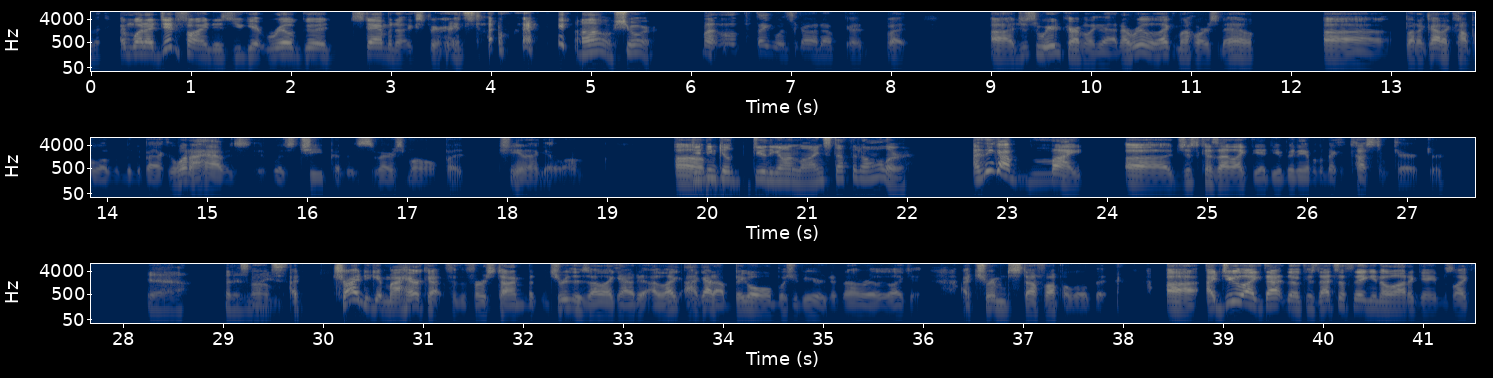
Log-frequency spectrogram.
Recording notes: Someone’s internet is borked this week, and so Zoom keeps cutting out and coming back. What you’ve got is a bunch of chunks of podcast.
